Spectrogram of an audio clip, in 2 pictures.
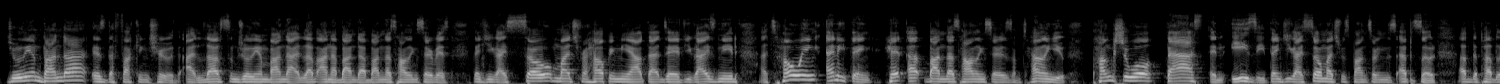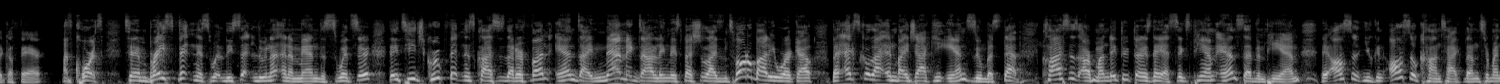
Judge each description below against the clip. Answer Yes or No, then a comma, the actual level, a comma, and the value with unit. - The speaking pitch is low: No, medium, 145 Hz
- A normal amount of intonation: No, wide, 6.2 semitones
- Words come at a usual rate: No, fast, 235 wpm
